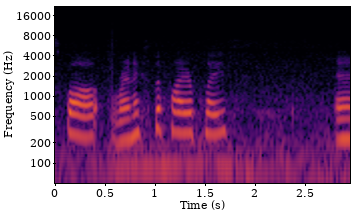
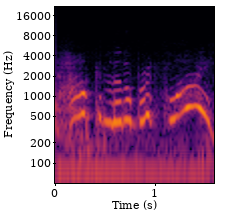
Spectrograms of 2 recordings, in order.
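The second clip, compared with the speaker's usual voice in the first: put-on puzzled little girl; 8 semitones higher, 4 dB louder than usual.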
